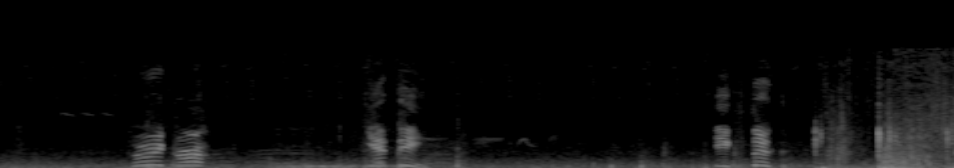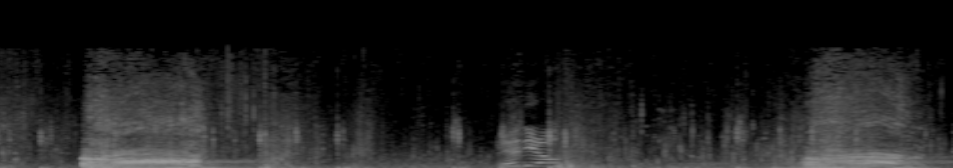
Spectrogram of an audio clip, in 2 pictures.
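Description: A large beast lets out high, warbling cries now and then.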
